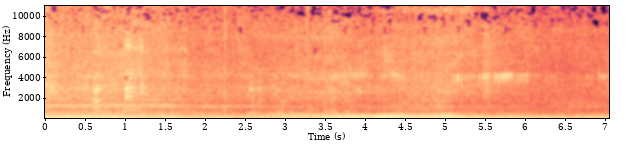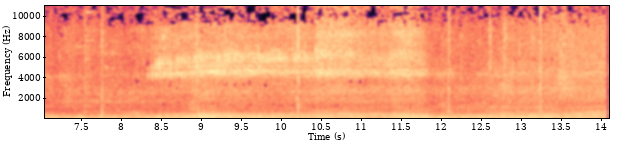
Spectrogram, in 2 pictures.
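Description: Steady low rumble of road traffic, with voices in the background. A high hiss joins about eight seconds in and stops about four seconds later.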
